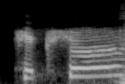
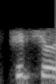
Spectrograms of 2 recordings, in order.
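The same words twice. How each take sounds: First: The k sound in the middle is pronounced. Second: The k sound in the middle is dropped. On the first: The speaker calls it right. "like P I C" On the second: The speaker calls it wrong. "they don't say the C"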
